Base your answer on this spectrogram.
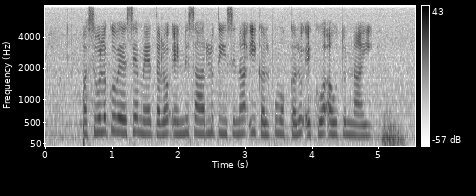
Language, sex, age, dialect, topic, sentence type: Telugu, female, 18-24, Utterandhra, agriculture, statement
